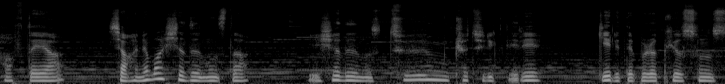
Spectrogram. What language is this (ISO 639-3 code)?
tur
